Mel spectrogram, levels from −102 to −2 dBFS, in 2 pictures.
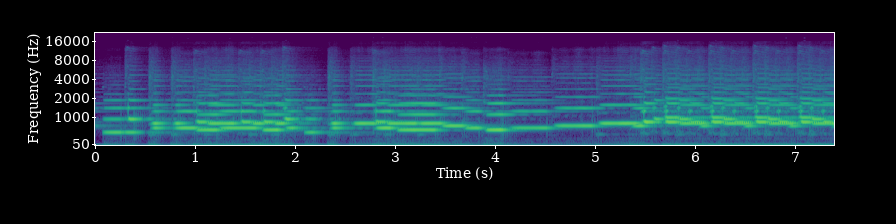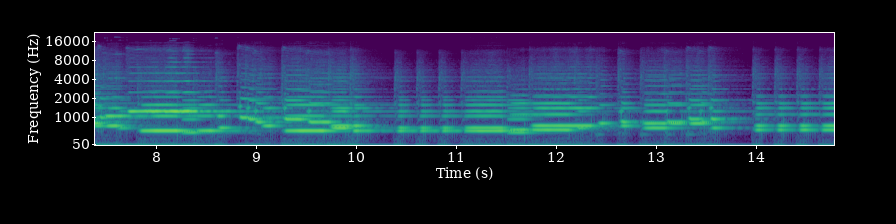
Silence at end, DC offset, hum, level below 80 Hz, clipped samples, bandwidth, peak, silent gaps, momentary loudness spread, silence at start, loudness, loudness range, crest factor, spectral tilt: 0 s; 0.2%; none; -70 dBFS; under 0.1%; 13.5 kHz; -14 dBFS; none; 10 LU; 0 s; -30 LUFS; 5 LU; 16 dB; -1.5 dB/octave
